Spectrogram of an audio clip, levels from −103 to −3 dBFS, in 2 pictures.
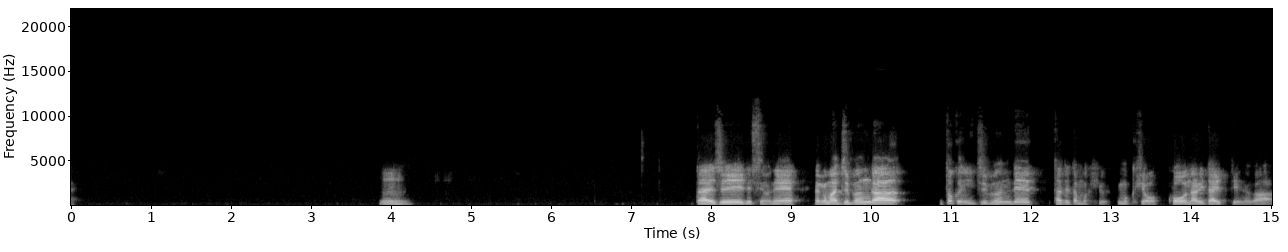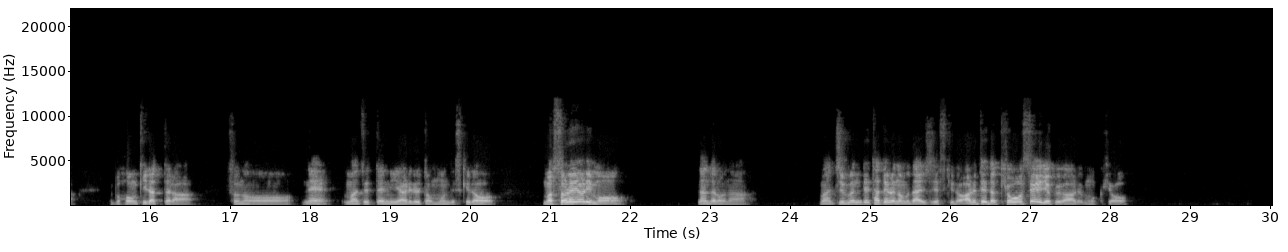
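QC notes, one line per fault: No faults found in this clip.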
